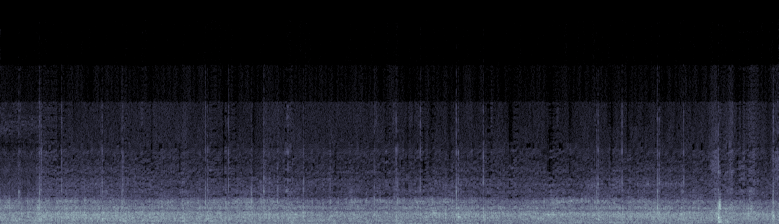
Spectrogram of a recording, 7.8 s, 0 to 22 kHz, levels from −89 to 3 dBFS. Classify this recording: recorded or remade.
recorded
